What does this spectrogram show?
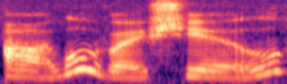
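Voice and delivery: slow, plodding, drawn-out turtle voice. Narrator voices the turtle offering to race the boastful hare, slow turtle voice. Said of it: "he said in his slow turtle voice".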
